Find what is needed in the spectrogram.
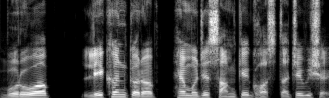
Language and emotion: Goan Konkani, neutral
